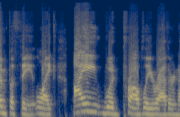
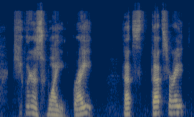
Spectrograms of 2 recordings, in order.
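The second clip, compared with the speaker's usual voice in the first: soft, breathy, hushed half-whisper aside; 7 dB quieter than usual. Voicing a character who looks up at Lydian: half-whispering. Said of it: "kinda whispers".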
